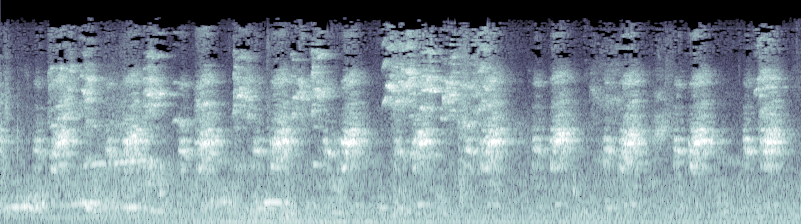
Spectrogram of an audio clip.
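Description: Caged birds squawking: a steady run of short, high-pitched calls, about two a second.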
